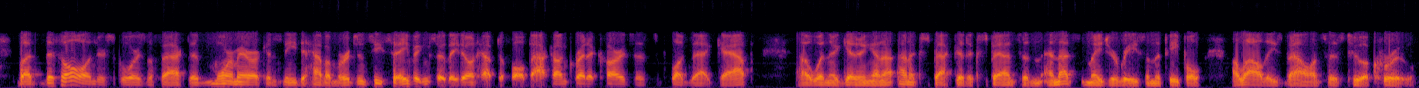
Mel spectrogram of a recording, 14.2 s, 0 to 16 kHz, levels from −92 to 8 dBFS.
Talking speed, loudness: 205 wpm, -24 LUFS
